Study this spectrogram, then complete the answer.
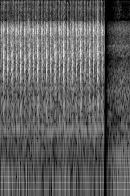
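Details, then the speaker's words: CNG engine, plugs working, before repair: sharp metallic tak-tak at about eleven per second over a light idle, steady and even; debris from an earlier plug removal fell into cylinder three, marking piston and head, causing piston knock. "उसका कचरा गया था य निशान हैय पूरे उस पर जाकर लगा है इसकी वजह से इसमें टक टक की आवाज बन रही थी"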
